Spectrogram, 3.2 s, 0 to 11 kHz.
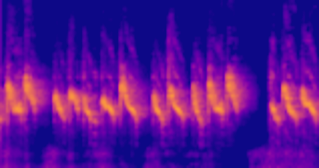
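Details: Caged oriental white-eye (Mata Puteh Raja) in open singing, five days after its monthly deworming, 20 January 2022: a rapid, continuous run of high, sweet warbled chirps, briefly pausing before resuming.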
